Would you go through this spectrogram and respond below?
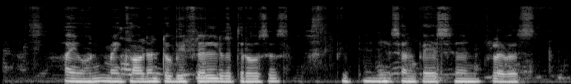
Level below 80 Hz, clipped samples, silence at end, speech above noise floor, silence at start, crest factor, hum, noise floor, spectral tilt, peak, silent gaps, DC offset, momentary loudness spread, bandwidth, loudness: -52 dBFS; under 0.1%; 0.1 s; 28 dB; 0.65 s; 14 dB; none; -46 dBFS; -8 dB/octave; -4 dBFS; none; under 0.1%; 10 LU; 16 kHz; -19 LUFS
